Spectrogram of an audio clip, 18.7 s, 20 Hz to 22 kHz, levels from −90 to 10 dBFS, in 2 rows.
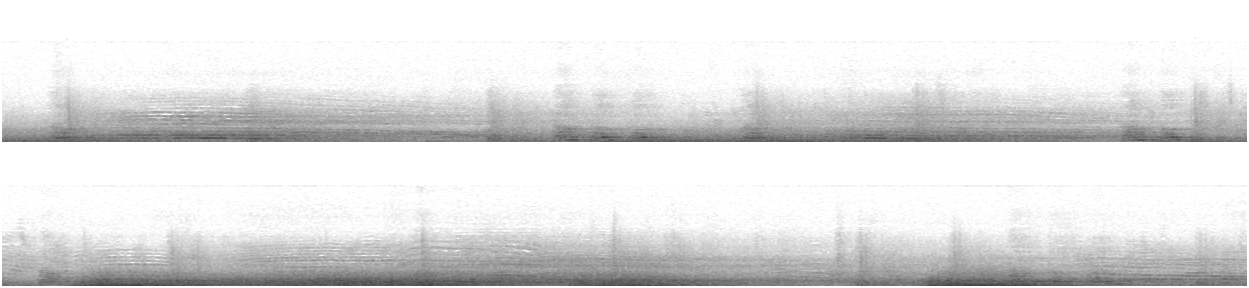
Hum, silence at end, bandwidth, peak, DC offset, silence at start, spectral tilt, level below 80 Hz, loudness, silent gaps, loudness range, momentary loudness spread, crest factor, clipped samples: none; 0 s; 9 kHz; -8 dBFS; under 0.1%; 0 s; -7.5 dB/octave; -44 dBFS; -26 LUFS; none; 8 LU; 13 LU; 18 dB; under 0.1%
